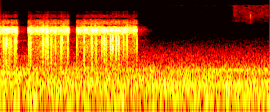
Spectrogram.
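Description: Harsh radio static from solar interference crackles in three quick bursts with a high, buzzing edge, then drops away to a low, steady hiss. No one speaks.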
